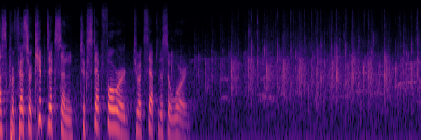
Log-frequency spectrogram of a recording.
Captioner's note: applause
